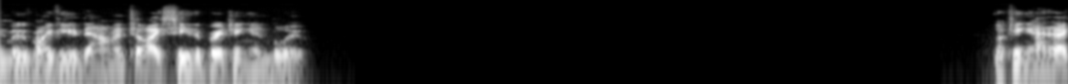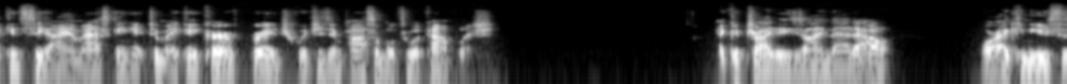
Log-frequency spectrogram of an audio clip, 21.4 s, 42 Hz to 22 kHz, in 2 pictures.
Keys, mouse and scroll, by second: 2.6 click, 3.7 scroll up 2, 4.5-8.1 scroll down 27, 8.5 click, 8.9 click, 9.3 click, 9.6-10.6 scroll down 7, 11.3 click, 11.7 scroll up 1, 11.9-15.7 middle drag.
